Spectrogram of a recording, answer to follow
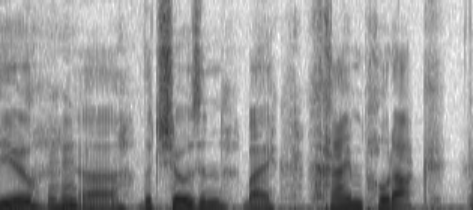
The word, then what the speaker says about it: Chaim: Uh The Chosen by Chaim Potok. Is that how you say his name? Yeah. Okay. That's nice. It's a It's like a guttural H.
